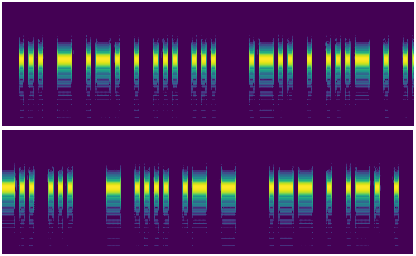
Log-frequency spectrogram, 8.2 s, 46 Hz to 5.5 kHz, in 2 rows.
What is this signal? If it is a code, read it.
Morse code, heard as a keyed tone, about 25 wpm, 600 Hz. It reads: STRESS LEVELS THAT WERE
